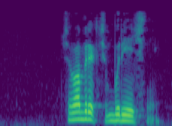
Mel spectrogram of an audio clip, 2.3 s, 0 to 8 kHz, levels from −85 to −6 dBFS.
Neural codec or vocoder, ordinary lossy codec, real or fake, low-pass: codec, 16 kHz, 4 kbps, X-Codec, HuBERT features, trained on balanced general audio; MP3, 24 kbps; fake; 7.2 kHz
